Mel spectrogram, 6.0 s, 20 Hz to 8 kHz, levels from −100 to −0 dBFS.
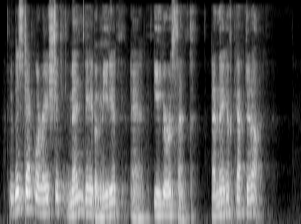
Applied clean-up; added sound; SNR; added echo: neural mask model DeepFilterNet 3.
